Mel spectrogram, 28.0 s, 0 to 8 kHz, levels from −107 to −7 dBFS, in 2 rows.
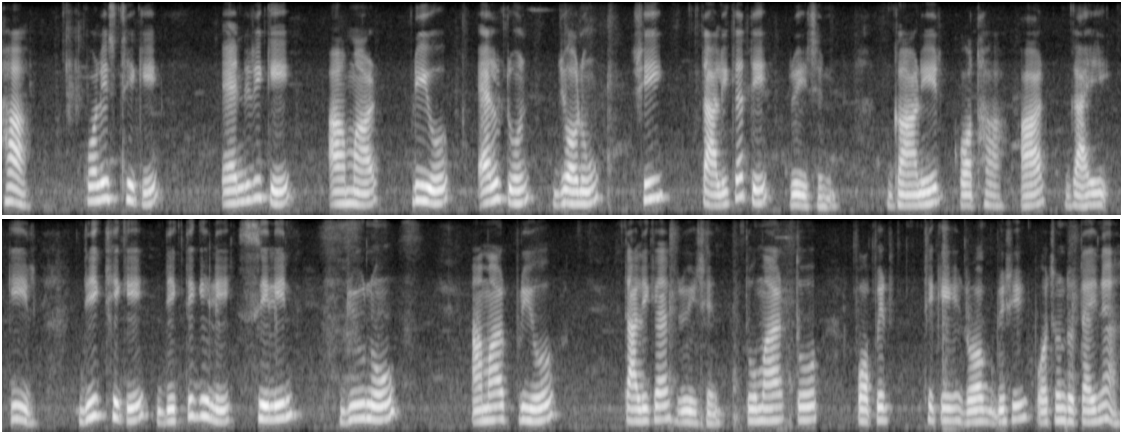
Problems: constant background noise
